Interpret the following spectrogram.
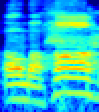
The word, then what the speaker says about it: Omaha: tennessee baseball and and learned omaha has three syllables when you say syllables yeah rhythmic three syllables omaha it's kind of like a kind of an indicator word uh kelsey to tell your teammates hey get ready we're going to the to plan b and this ball is about to be snapped now so it's a it's a rhythmic three syllable omaha oh my huh that's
